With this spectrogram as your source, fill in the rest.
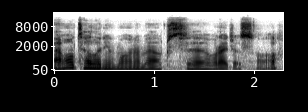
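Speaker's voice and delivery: quiet, soft half-whispered voice. Voicing a character walking out the door past another: half-whispering. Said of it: "he'll whisper".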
